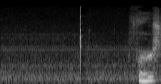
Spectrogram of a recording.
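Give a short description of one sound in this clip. A button clicks once.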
